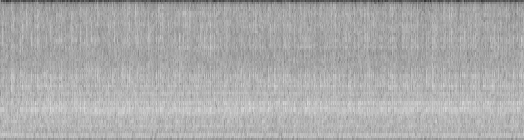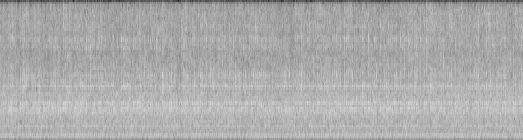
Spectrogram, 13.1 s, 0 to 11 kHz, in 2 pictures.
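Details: 1987 Johnson 40 hp two-stroke outboard on a 1975 16' Starcraft, first fire: steady fast buzzing drone that never drops; idle too high, owner suspects timing advance or throttle cam contact, unconfirmed.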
